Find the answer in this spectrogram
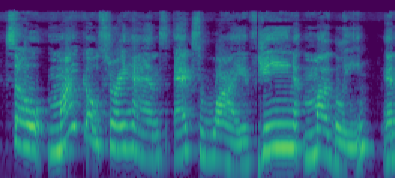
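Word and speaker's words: Muggli: So Michael Strahan's ex-wife, Jean Mugley, and it's interesting that that would be her last name considering how she looks. Mugley rhymes with ugly.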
